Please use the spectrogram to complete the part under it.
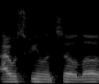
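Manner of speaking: plain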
